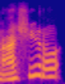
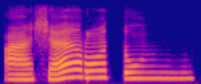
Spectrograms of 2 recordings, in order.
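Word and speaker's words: عشرة: Asyar bukan asyiro asyaratun.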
